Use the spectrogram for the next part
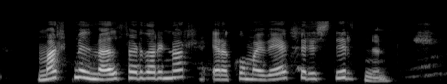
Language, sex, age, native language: Icelandic, female, 30-39, Icelandic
